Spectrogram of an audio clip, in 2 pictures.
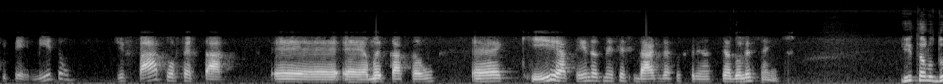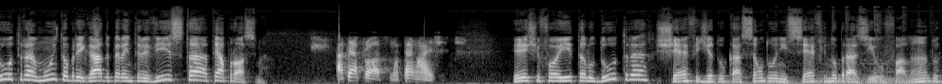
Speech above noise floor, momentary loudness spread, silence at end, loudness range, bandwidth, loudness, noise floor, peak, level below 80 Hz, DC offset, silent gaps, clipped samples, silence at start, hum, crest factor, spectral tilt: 30 dB; 13 LU; 0 s; 4 LU; 16.5 kHz; -17 LUFS; -46 dBFS; 0 dBFS; -42 dBFS; under 0.1%; none; under 0.1%; 0.05 s; none; 18 dB; -5 dB/octave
